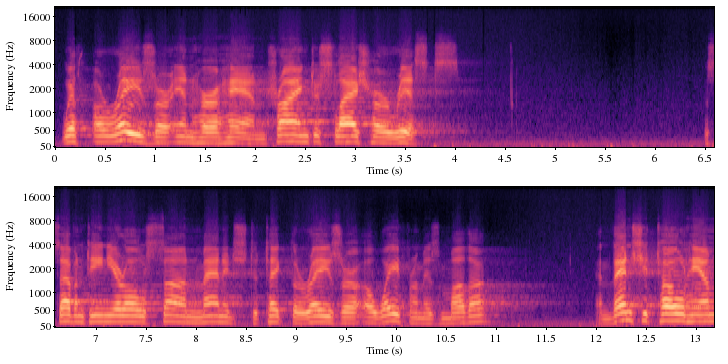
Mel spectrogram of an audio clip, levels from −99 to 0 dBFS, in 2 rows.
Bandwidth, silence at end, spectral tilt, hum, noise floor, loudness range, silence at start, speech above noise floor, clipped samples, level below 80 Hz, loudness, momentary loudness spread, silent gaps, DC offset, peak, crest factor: 10.5 kHz; 0 s; -5.5 dB/octave; 60 Hz at -50 dBFS; -52 dBFS; 8 LU; 0.1 s; 33 dB; under 0.1%; -54 dBFS; -19 LUFS; 11 LU; none; under 0.1%; -4 dBFS; 16 dB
